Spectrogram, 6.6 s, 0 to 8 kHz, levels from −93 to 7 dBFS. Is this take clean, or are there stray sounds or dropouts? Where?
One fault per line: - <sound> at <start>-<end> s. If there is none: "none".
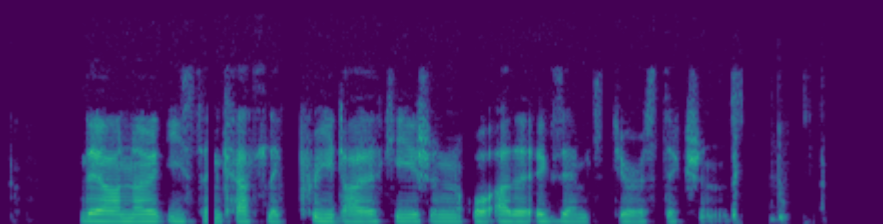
- dropout at 1.6-1.6 s
- laugh at 5.8-5.9 s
